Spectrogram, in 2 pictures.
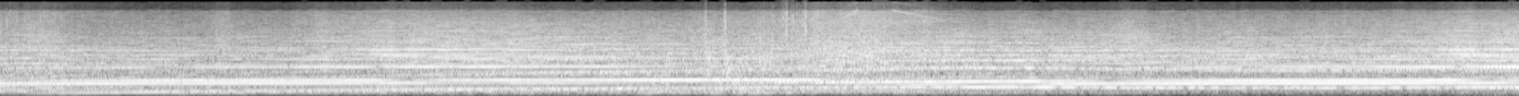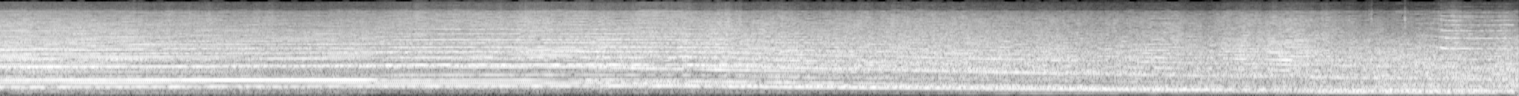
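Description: Beatless electronic music in a drum and bass mix: sustained synth tones with a slow siren-like glide that rises over the first half and falls back near the end, with no drums and no deep bass.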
